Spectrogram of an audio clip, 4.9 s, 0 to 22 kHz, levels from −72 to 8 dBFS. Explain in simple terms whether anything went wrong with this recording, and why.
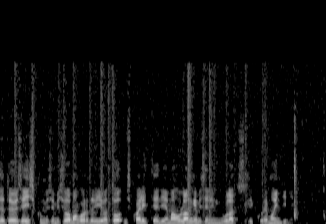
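Overdone noise removal runs through the whole clip, from the start to the end at about 5 seconds. A noise cleaner was set too strong, so it shut off any pitch range that sounded like background noise. The pauses drop to near silence with twinkling specks, and softer parts of the voice were cut too.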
